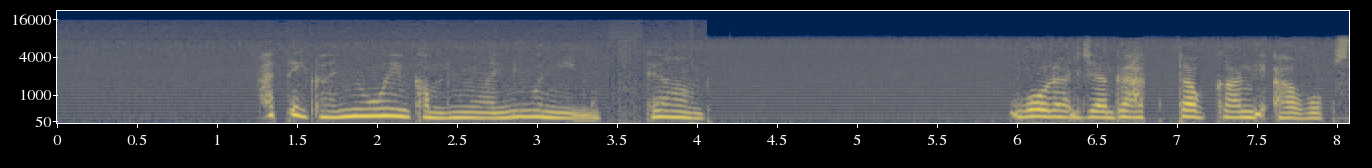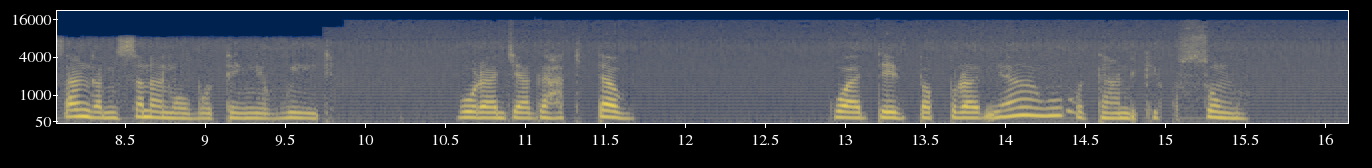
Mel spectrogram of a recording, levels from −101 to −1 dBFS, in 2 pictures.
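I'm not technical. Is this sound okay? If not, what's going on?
No. A steady, raspy mains buzz runs under the whole recording. It comes from electrical interference tied to the 60 Hz power supply, which adds a sharp, repeating hum with many overtones. It sits well below the speech but stays audible throughout.

From 3.45 to 3.68 s there is a call audio freeze. The sound stretches into a short fading buzz, and then the speech carries on from where it stopped. The likely cause is that the call's data arrived late, putting about 0.21 s of pause into the speech without losing any of it.

At 3.96 s there is a short concealed packet loss. A few hundredths of a second of speech never arrived, and the receiver filled the hole by extending the previous sound. It is heard as a brief smear or wobble, and a small piece of speech is gone.

From 4.08 to 10.46 s there is a call bitrate drop. The connection weakened, so the call was sent with far less detail. 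The speech turns rougher and duller, with everything above about 8 kHz removed, until quality returns near 10.5 s.

There are three jitter buffer speed-ups: 9.00 to 9.63 s, 10.60 to 11.66 s, and 12.94 to 13.87 s. The receiver had built up extra delay and trimmed tiny slices out of the speech to catch up. Each stretch runs about 5 to 9 percent faster at unchanged pitch and sounds slightly hurried.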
